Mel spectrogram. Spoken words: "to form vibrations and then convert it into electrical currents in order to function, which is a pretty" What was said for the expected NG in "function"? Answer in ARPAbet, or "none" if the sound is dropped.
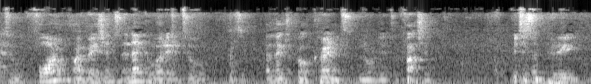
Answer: none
